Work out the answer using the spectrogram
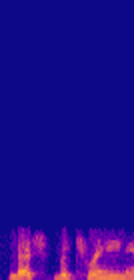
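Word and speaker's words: lèche-vitrine: It's called leche vitrine, and it means window licking.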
